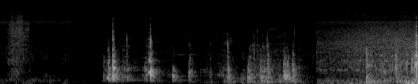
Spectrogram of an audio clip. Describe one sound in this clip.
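A metal latch clanks open.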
